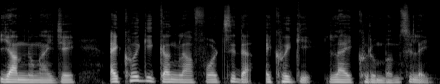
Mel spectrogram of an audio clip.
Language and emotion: Manipuri, neutral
